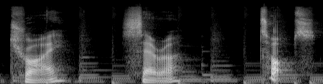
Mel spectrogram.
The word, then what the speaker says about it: triceratops: do we have with us today triceratops try sarah tops can you say it with me try sarah tops let's learn all about triceratops triceratops was found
